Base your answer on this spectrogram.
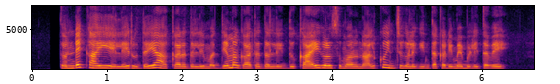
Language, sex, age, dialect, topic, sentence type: Kannada, female, 18-24, Mysore Kannada, agriculture, statement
